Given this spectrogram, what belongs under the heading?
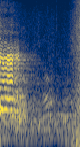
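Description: A goat bleats in a French comedy film, a loud wavering cry up close that fades out and leaves quieter sound behind it.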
